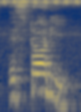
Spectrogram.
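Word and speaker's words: story: যেমন আইতে ই উচ্চারণ না, হিসিকারের মতো উচ্চারণ হয়, সো এখানে ওয়াইতে কিন্তু হিসিকারের মতো উচ্চারণ হচ্ছে, ই। Body, BODY body. একই রকম স্টোরি, STO স্ট, RY রি, এখানেও ওয়াই এসে আই এর জায়গায়, মানে আই এর মতো উচ্চারণ আছে ওয়াইটা, স্টোরি।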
